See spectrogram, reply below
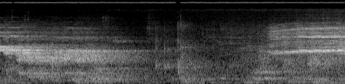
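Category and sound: animal, horse neighing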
